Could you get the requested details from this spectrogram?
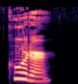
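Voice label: "Quarter", American English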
